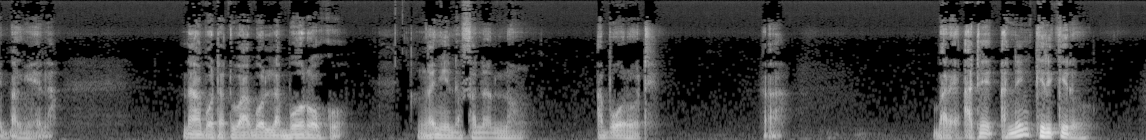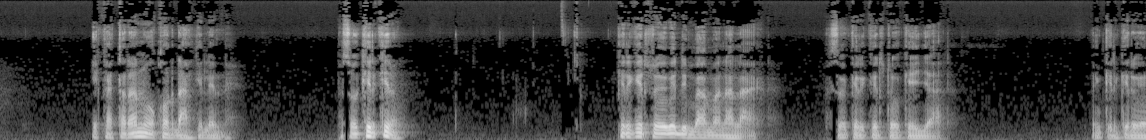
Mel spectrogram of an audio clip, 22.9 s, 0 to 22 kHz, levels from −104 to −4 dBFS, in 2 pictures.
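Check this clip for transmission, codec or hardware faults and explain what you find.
Two codec faults are present in the speech.

MP3 compression: throughout, the audio has a plainly audible watery, swirling texture. Nothing is present above 21.1 kHz. The likely cause is an encoder short of bits, fitting around 64 kbps, dropping weak frequency lines that flicker on and off between frames.

Pre-echo: at 17.07 s, a brief hiss of about 11 ms leads into a sharp attack, which sounds softened. The codec spread quantisation noise across its whole block, so noise meant for the loud onset leaked into the quiet instant before it.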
